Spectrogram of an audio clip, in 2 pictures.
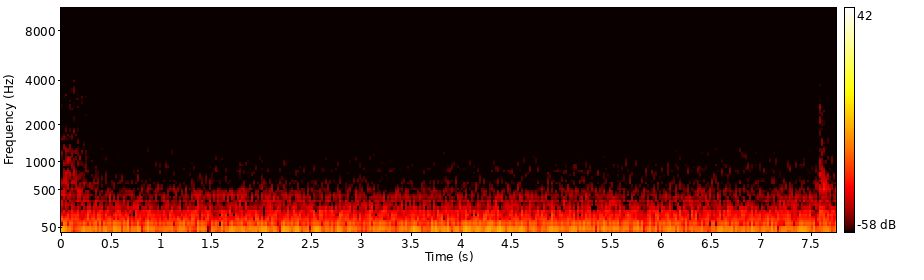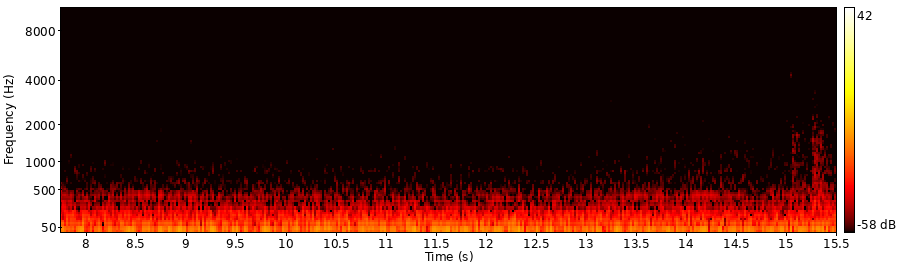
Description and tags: Room Noise 3
Part of a collection of sounds I recorded at an elementary school after the students have finished the year--the building was largely empty and as I've worked here, I've noticed a range of interesting sounds that I thought would be useful for folks working with video games or audio dramas!
Buzz, Room, Vacant, Tone, noise, background, School, Empty, Ambience, Indoor, Hum, Ambiance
